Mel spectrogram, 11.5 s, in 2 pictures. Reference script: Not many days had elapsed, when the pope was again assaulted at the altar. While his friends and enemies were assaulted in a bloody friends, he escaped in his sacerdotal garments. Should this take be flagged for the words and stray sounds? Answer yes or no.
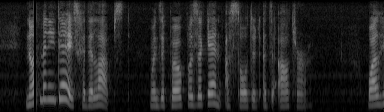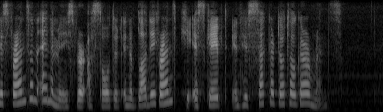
yes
